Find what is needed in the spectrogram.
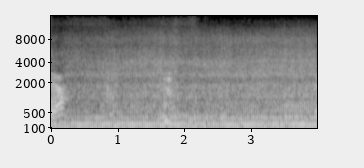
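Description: Motorcycle engine running steadily at a constant cruising speed of about 20 mph, heard close to the rider, with road and wind noise.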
